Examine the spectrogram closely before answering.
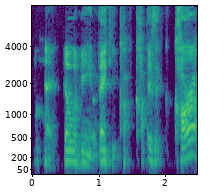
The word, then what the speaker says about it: Delevingne: Ali, by the way, is coming to our rescue on pronunciation. Delevingne. Delevingne. Okay, Delevingne.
